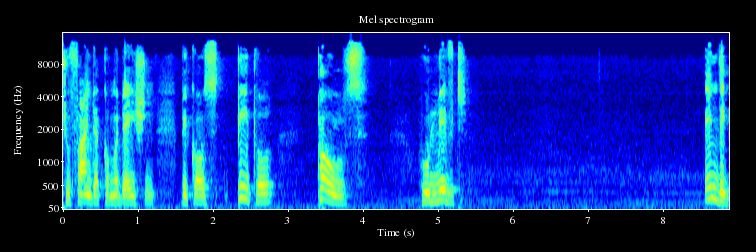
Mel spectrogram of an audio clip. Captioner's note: pauses for 3 seconds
